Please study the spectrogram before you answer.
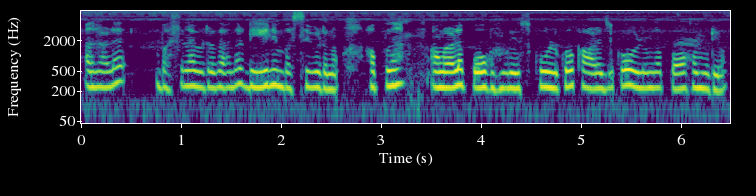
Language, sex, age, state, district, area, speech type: Tamil, female, 18-30, Tamil Nadu, Thoothukudi, rural, spontaneous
